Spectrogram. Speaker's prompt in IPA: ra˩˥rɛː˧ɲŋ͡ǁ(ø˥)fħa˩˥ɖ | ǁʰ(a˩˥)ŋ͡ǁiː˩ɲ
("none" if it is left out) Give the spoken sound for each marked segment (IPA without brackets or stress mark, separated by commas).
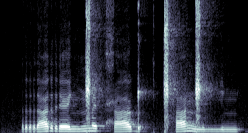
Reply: ɛ˥, a˩˥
